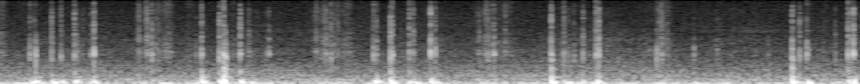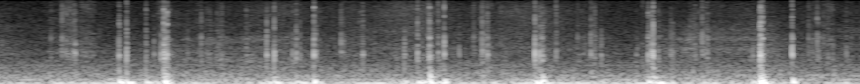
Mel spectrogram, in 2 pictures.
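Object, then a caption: Cardboard game box lid. Fingertips and nails tap and scratch the lid of a large, flat, rectangular, dark blue cardboard Monopoly board game box with a silver logo, held up close. The hollow box gives quick, dull, low knocks mixed with soft scraping in an irregular, typing-like patter. Each hit dies away almost at once.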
